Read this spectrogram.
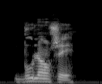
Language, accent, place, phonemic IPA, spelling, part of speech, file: French, France, Lyon, /bu.lɑ̃.ʒe/, boulangers, noun, LL-Q150 (fra)-boulangers.wav
- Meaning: plural of boulanger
